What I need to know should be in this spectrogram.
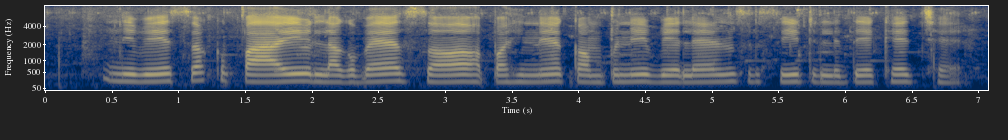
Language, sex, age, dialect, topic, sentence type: Maithili, female, 18-24, Bajjika, banking, statement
